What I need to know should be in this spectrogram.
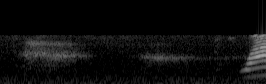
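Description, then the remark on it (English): A cat makes odd, drawn-out whining noises, two faint wavering cries followed by a sudden louder, rising meow that is cut off at the end, with no one talking. “Doug's cat, the one that makes all that weird, funky noises and goes, wah, wah, wah, wah.”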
